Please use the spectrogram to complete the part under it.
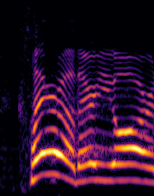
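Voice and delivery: high, loud burst of relief; relieved cry. Retold or imitated. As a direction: call out her name like a weight has lifted. Wife finds missing daughter.

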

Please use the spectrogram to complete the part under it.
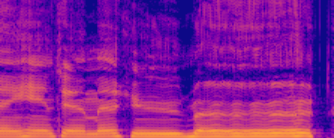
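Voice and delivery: drawn-out, cartoonish stoner monotone. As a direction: drag it out like a comically dazed stoner. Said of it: "talking like a stereotypical stoner from L A".

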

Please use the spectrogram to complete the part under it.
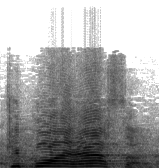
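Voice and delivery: shocked outburst. Retold or imitated. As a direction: blurt it out, stunned and outraged. Comic shocked outburst after smoke. (grito chocado e esticado)

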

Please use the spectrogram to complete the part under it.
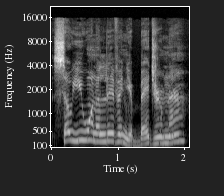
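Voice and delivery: high, loud mocking question; teasing. A narrator's reading. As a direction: needle him playfully. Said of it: "Hunter teases".

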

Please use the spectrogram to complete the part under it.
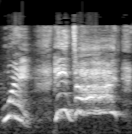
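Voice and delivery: high, slow cry of disbelief; shocked realization. Retold or imitated. Fan realizing on rewatch that Strange died, high shocked cry. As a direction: gasp it out as it suddenly hits you.

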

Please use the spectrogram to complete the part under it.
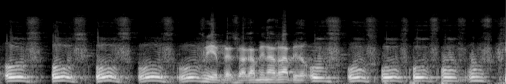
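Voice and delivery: mock puffing uf sounds; panting camel. Camel panting at the rider, loud puffing. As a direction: puff it out like a tired camel.

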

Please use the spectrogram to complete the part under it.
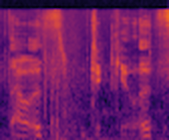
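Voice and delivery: fast unvoiced whisper. Real, not acted. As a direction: whisper it quickly. Whispered aside.

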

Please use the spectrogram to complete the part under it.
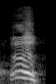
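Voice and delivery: high, loud yelp of alarm; short sharp "ugh" on being hit; real jolted cry; startled grunt. Real, not acted. Hit by creepers in game.

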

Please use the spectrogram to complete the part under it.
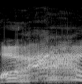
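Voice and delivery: imitated angry demon growl-scream; mad demon roar. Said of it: "this demon gets mad".

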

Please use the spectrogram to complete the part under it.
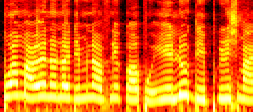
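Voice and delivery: ordinary delivery

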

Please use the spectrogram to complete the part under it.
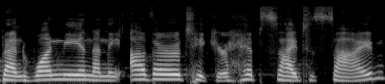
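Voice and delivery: calm, steady instructor cues; yoga class cueing. Acted. Yoga teacher guiding students through poses, calm cueing. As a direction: lead the class through each pose gently.

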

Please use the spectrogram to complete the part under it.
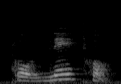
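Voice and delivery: "conejo" slowly split, co-NE-jo; stress on NE. Shown as a demonstration. Teacher showing the tonic syllable, "conejo" split with NE stressed. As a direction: separate the beats of "conejo", lean on NE. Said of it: "la sílaba tónica".

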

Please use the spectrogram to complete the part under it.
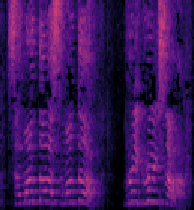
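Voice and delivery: high, loud shout calling someone back; urgent parental holler; acted yell. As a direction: yell after a departing car as an alarmed dad. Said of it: "So what does the dad yell?".

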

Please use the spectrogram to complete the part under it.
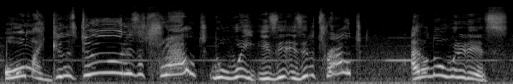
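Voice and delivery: high, thrilled squeals at the catch; can't believe it's a trout; real excitement. Real, not acted. Angler thinks he hooked a trout, high excited squeal. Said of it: "I was excited for nothing".

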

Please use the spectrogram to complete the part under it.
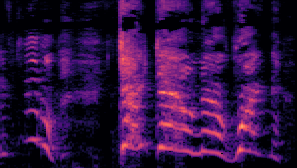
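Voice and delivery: high, loud furious mom yell; mother yelling at her son to get down; angry mom. Retold or imitated. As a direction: scream it at the kid like a mad mother. Angry mom grabs him.

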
